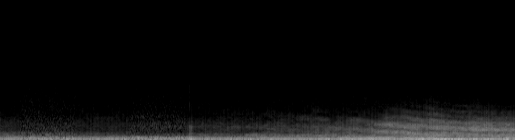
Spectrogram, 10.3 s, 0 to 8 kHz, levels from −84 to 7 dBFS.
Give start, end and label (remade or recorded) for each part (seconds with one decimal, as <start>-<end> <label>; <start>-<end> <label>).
0.0-0.4 remade; 0.4-1.5 recorded; 1.5-2.6 remade; 2.6-3.7 recorded; 3.7-10.3 remade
